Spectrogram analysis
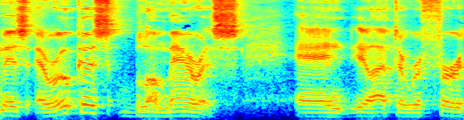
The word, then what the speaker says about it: Herucus Blomerus: the purpose of this video his name is arukas blis and you'll have to refer to the spelling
